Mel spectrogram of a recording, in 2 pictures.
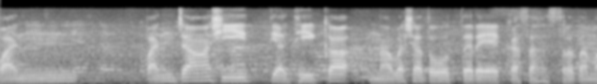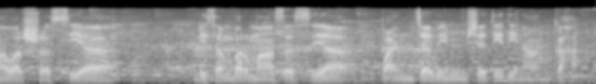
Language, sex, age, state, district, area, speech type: Sanskrit, male, 30-45, Kerala, Kozhikode, urban, spontaneous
